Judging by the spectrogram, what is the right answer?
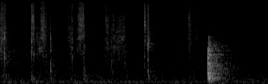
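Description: A deck of tarot cards is shuffled by hand in several quick riffling bursts, ending with a sharper slap as the cards are squared.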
